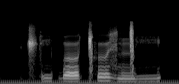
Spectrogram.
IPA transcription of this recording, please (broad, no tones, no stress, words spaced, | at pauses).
t͡ʃʼi̤ɓo ǀʰuzŋ͡ǀi̤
